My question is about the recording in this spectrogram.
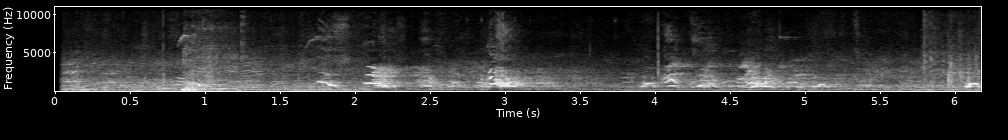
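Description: A dog barking and yipping in short, high calls several times in a large echoing hall, over background voices.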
